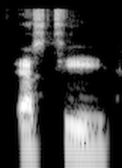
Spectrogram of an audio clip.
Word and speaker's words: Strahan: It's S-T-R-A-H-A-N, but they pronounce it Strahan. So his first name and last name kind of rhyme.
